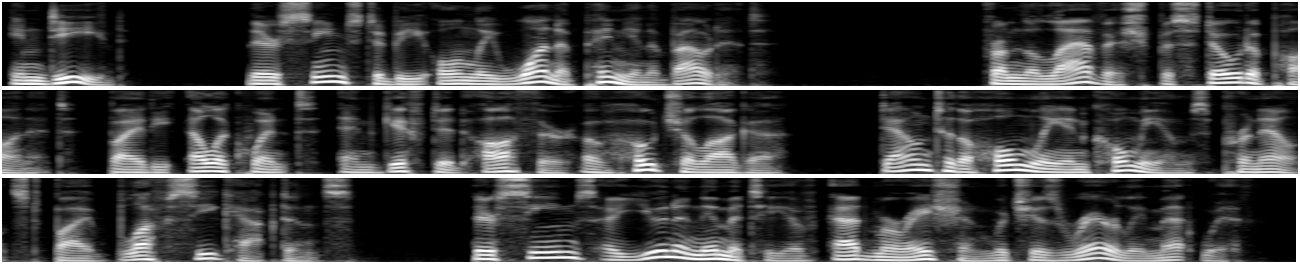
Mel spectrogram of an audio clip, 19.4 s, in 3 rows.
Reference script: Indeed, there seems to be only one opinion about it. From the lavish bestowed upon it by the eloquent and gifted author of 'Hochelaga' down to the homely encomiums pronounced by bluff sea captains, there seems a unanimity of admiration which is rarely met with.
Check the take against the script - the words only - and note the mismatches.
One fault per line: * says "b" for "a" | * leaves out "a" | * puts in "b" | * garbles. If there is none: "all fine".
all fine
